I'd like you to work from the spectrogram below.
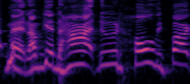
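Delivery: ordinary talk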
